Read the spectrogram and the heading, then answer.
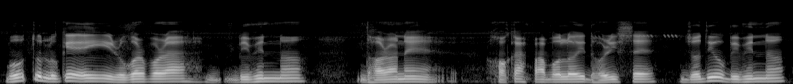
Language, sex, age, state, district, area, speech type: Assamese, male, 18-30, Assam, Biswanath, rural, spontaneous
